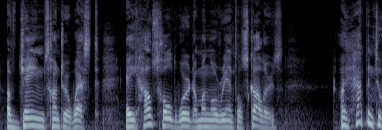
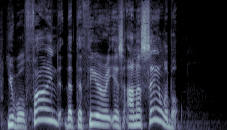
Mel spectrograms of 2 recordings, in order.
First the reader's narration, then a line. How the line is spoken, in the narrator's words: cried my father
